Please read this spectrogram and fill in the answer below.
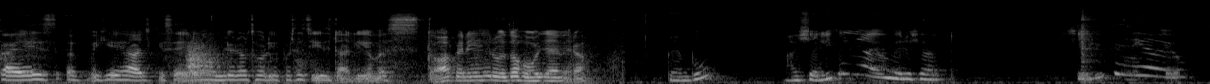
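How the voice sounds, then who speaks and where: Fairly slow speech from a woman, amid noticeable background noise and audible room echo. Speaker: vlogger. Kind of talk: casual vlog.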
